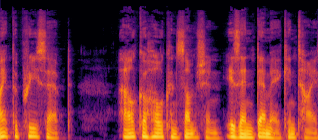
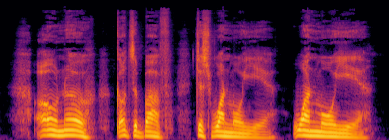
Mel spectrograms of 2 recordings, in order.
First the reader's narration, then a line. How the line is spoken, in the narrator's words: the man moaned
